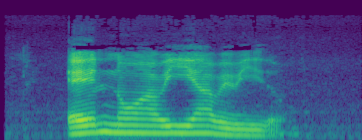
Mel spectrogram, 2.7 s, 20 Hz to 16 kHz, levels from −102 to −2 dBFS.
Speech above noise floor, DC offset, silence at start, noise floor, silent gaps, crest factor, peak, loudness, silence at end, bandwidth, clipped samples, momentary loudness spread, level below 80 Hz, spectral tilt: 34 dB; under 0.1%; 0.5 s; -57 dBFS; none; 22 dB; -4 dBFS; -23 LUFS; 0.6 s; 6.8 kHz; under 0.1%; 13 LU; -60 dBFS; -7 dB/octave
